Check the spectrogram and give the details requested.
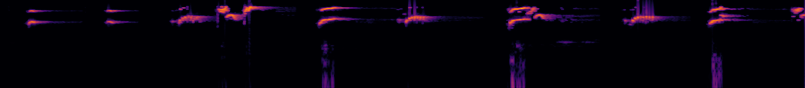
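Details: Cucak rante singing a series of loud, clear whistled phrases, some paired and rising, others slurred and warbling, repeated roughly every second with short gaps; a few faint low knocks underneath.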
